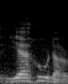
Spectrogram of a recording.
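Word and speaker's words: יהודה: When you have a word like Judah or Jerusalem, those words are spelled with a vocal schwa underneath. You see the schwa? This is Yehuda, right?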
